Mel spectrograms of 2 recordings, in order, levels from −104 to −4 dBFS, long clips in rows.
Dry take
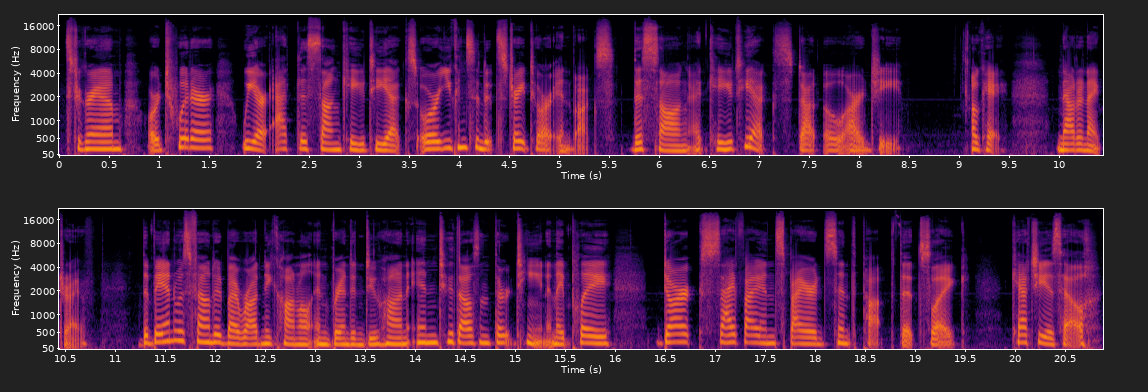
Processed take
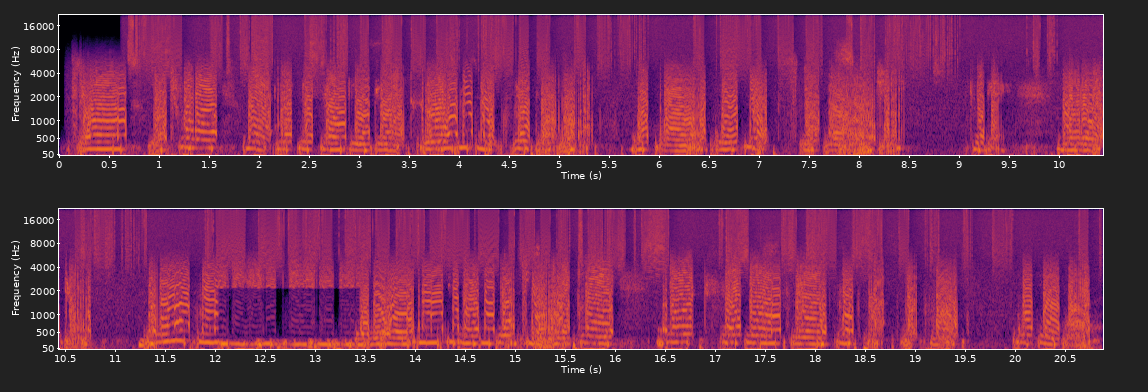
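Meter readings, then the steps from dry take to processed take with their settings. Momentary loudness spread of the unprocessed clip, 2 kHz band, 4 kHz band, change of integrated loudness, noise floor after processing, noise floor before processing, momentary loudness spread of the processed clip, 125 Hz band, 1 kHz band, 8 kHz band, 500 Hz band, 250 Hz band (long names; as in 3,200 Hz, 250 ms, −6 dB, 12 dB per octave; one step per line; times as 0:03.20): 7 LU, +1.5 dB, +3.5 dB, −1.0 dB, −48 dBFS, −75 dBFS, 5 LU, −4.0 dB, +1.5 dB, +4.0 dB, −5.5 dB, −6.0 dB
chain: graphic EQ with 10 bands 250 Hz +7 dB, 500 Hz −11 dB, 1,000 Hz −5 dB, 2,000 Hz −5 dB, 4,000 Hz −6 dB
auto-filter low-pass saw down 0.14 Hz 510–5,900 Hz
bit-depth reduction 10 bits, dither triangular
dynamic equaliser 1,400 Hz, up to −6 dB, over −52 dBFS, Q 1.2
sine wavefolder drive 5 dB, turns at −17 dBFS
downward compressor 16 to 1, threshold −28 dBFS, peak gain reduction 10 dB
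downward expander −49 dBFS
wrap-around overflow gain 31 dB
gain on a spectral selection 0:11.97–0:13.40, 280–2,200 Hz −24 dB
three-band delay without the direct sound lows, mids, highs 50/610 ms, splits 400/4,700 Hz
level +3.5 dB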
